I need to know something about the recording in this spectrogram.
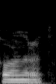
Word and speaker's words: honored: So the H is not pronounced in this word.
